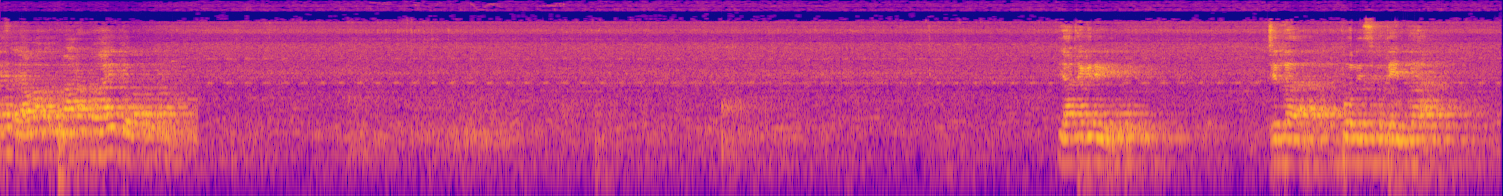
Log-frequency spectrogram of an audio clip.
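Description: A man speaks loudly into a microphone.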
